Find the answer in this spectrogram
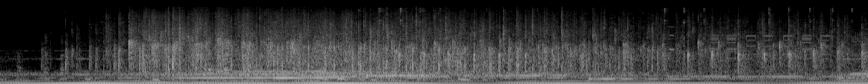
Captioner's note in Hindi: तालियाँ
